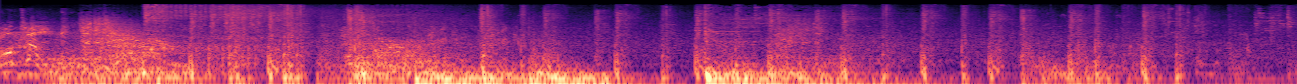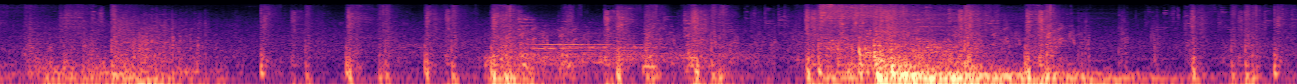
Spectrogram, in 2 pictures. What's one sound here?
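Blades clash and strike in rapid bursts.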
